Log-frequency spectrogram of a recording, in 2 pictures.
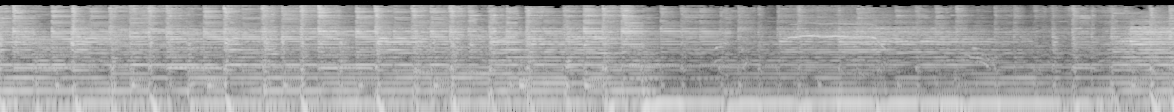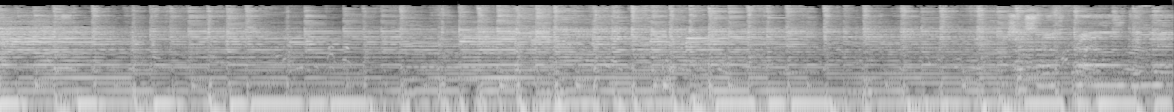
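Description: Live rock band playing an instrumental passage with no vocals: acoustic and electric guitars over bass guitar, drums and keyboards, with a steady beat.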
